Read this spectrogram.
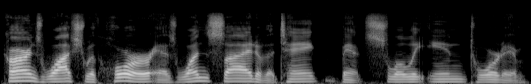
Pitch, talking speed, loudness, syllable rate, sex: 125 Hz, 170 wpm, -20 LUFS, 4.0 syllables/s, male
